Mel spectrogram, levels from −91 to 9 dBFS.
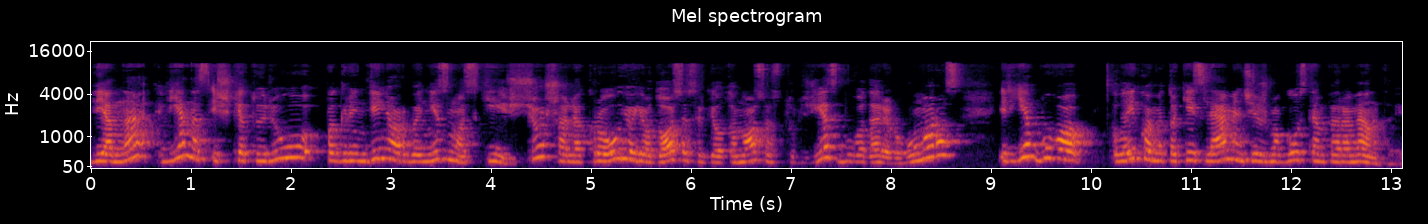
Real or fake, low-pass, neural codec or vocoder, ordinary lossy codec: fake; 10.8 kHz; vocoder, 44.1 kHz, 128 mel bands every 512 samples, BigVGAN v2; AAC, 32 kbps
